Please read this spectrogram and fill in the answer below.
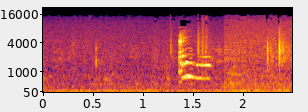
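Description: A single brief, high-pitched vocal call about one and a half seconds in, dipping slightly in pitch at its end, with a few faint soft clicks around it.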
